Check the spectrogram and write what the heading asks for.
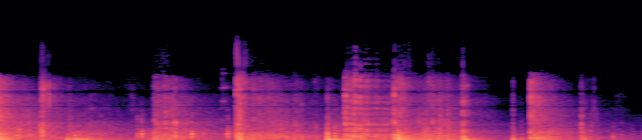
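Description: Firecrackers going off: a rapid, uneven series of sharp bangs and crackling pops that starts suddenly, with the loudest crack about three and a half seconds in.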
